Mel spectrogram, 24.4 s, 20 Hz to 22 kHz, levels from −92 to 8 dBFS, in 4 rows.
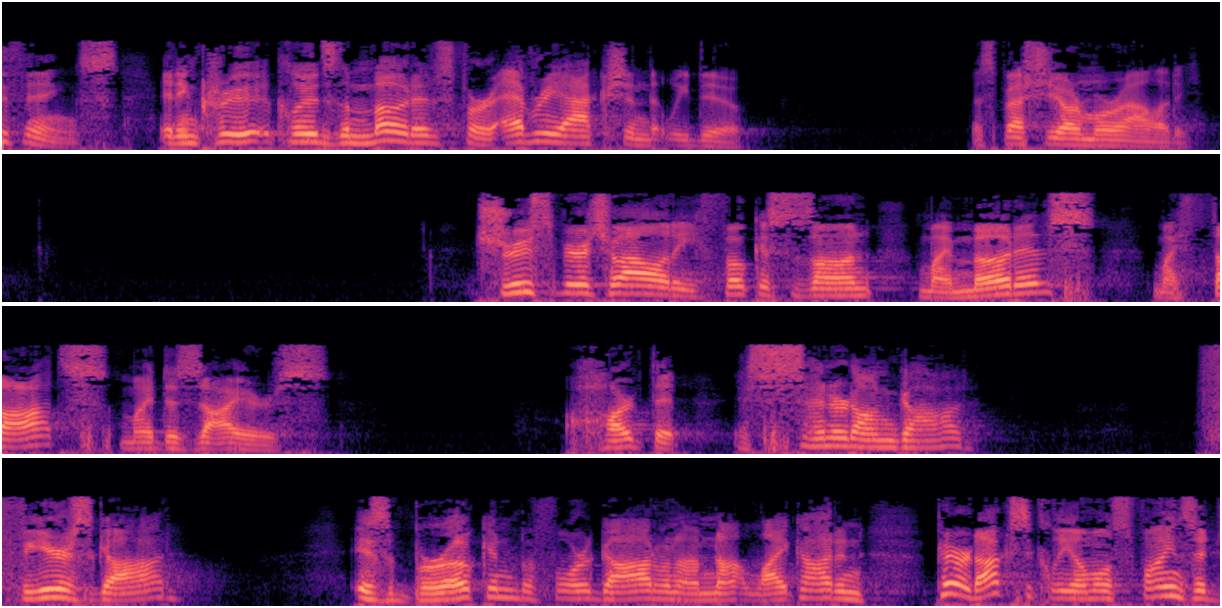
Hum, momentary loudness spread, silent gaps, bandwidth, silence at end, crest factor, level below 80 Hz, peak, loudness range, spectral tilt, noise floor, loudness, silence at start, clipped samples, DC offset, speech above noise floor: none; 15 LU; none; 8.8 kHz; 0 s; 20 dB; -46 dBFS; -2 dBFS; 8 LU; -4.5 dB/octave; -85 dBFS; -19 LUFS; 0 s; under 0.1%; under 0.1%; 66 dB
